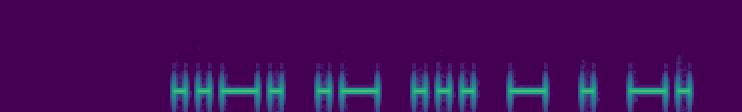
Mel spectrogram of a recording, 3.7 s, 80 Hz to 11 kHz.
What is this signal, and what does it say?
Morse code, heard as a keyed tone, about 20 wpm, 700 Hz. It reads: FASTEN
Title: 6 Letter Words - First 3 Letters Given - 20wpm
